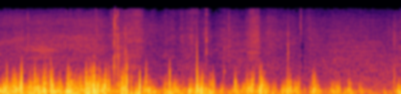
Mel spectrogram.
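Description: Handling noise and rustling close to the microphone: irregular crackles and thumps as a handheld camera is moved and turned around against the fabric of a camouflage hunting blind, easing off a little near the end.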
